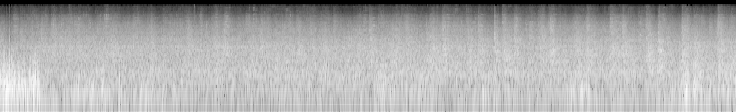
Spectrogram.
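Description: Freight train of covered hopper wagons rolling past, with a steady rumble of wheels on rail and clickety-clack as the wheels cross rail joints. It is loudest in the first second.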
